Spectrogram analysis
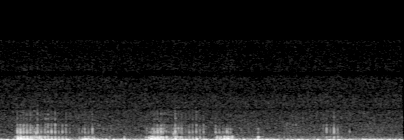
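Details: A female cat purrs while pressing to cuddle with another cat; a deep, throaty purr rises in two strong breath cycles, then fades into a quieter rumble.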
